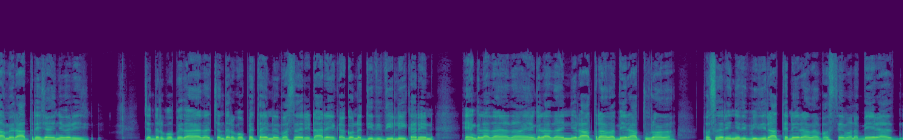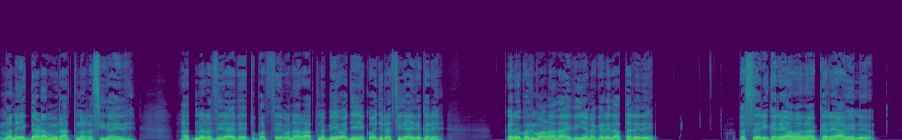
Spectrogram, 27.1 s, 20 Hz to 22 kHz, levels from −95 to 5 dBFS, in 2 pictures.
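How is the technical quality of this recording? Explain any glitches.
There are no glitches to explain in this recording's technical quality.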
